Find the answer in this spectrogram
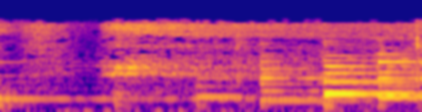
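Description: Background music: plucked guitar notes picking out a slow melody, each note ringing on after it is struck.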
